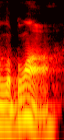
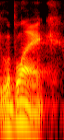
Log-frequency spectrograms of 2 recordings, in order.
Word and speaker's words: LeBlanc: but I feel you I'm a leblan and most people call me LeBlanc because that's what it looks like but it's French for the white um so anyway I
